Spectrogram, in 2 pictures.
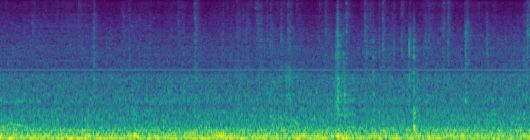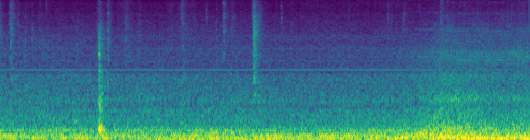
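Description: Cabin noise of a Kamome shinkansen train running at speed: a steady low rumble with scattered light clicks and one sharper knock about six seconds in, growing louder near the end.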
